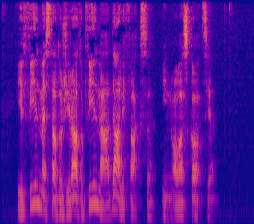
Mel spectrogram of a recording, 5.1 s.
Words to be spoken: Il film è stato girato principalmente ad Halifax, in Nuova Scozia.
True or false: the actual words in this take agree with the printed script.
false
